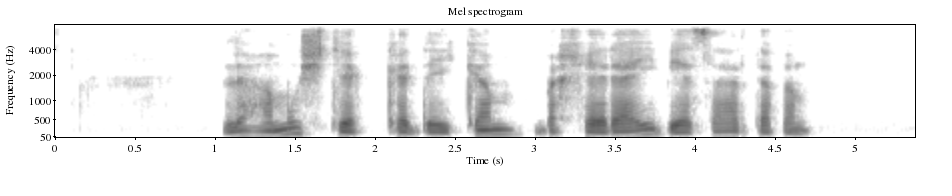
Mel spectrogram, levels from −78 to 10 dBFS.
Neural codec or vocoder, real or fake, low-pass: none; real; 7.2 kHz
